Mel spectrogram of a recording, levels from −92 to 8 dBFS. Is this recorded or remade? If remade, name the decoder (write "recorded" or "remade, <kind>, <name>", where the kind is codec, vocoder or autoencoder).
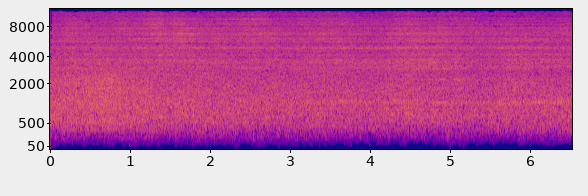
recorded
